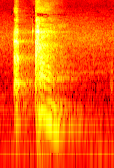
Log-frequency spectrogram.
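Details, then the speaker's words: Adult woman, an actress who says she is unwell and her voice is off, during a live interview: two quick throat-clearing bursts, the second with a brief voiced rasp. "ನನ್ನ voice ಸೇರಿಲ್ಲ ಸ್ವಲ್ಪ ನನಗೆ ಹುಷಾರಿಲ್ಲ so ಹಾಗಾಗಿ ನನ್ನ voice ಏನಾದ್ರು ಕೆಟ್ಟದಾಗಿ ಕೇಳಿದ್ರೆ ಮಧ್ಯದಲ್ಲಿ ಕೆಮ್ಮುದ್ರೆ ದಯವಿಟ್ಟು ಕ್ಷಮೆ ಇರಲಿ"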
